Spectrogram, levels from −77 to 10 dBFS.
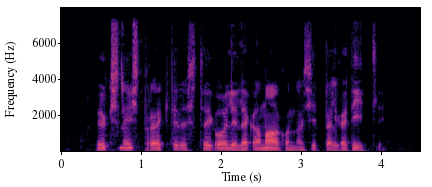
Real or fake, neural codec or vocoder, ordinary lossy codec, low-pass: real; none; Opus, 64 kbps; 7.2 kHz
